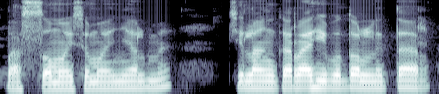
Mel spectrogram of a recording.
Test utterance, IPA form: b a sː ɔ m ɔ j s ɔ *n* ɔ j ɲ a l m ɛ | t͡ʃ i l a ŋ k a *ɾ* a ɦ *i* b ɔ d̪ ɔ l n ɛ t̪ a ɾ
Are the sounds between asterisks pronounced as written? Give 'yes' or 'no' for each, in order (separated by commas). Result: no, yes, yes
